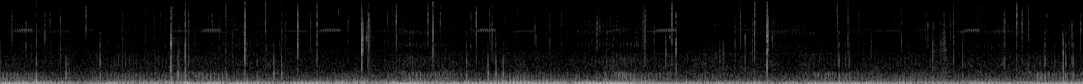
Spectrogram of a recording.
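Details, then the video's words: Cute kitties purring while asleep beside a crackling fire in a cozy spring garden setting. A continuous deep, even purr runs throughout, with scattered snapping crackles and regular brief, high cricket-like chirps above it. "Relax with Cute Sleeping Purring Kitties by a Crackling Fireplace"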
